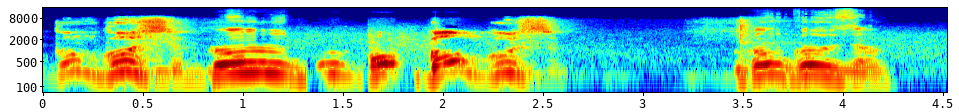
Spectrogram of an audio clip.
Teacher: Quando tem 2 gama, o primeiro ele tem som de N.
